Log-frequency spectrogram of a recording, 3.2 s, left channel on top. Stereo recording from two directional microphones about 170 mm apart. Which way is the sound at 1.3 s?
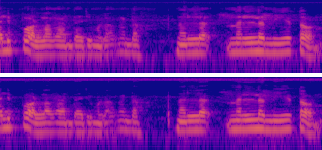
35° right (ahead or behind).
